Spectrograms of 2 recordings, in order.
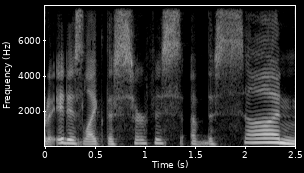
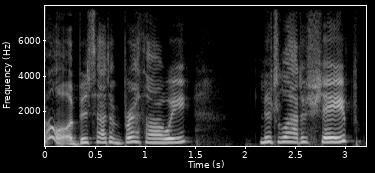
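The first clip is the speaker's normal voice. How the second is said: high-pitched teasing imitation; 7 semitones higher than usual. Singer to winded interviewer live onstage, imitated chuckling tease. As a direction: lightly mimic an amused rock singer, pitched up. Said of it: "[name] starts laughing and chuckling and saying".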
